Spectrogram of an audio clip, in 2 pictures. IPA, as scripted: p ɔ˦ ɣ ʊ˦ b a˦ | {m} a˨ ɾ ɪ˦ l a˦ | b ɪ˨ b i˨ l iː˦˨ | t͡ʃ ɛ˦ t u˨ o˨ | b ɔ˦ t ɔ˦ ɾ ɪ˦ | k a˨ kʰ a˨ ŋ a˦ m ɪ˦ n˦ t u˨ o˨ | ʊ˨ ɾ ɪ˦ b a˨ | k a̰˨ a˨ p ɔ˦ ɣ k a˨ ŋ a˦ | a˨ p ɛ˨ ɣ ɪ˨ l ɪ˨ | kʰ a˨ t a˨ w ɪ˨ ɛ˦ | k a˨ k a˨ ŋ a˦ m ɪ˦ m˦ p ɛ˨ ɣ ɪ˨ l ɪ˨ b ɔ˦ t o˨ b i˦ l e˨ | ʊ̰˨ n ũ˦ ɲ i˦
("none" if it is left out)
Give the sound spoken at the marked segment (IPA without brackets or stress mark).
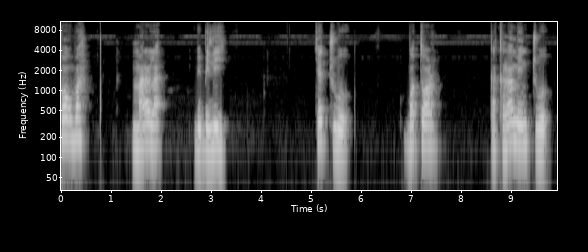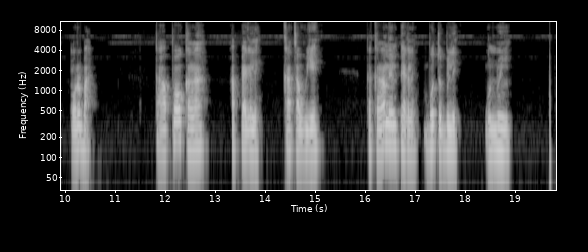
m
